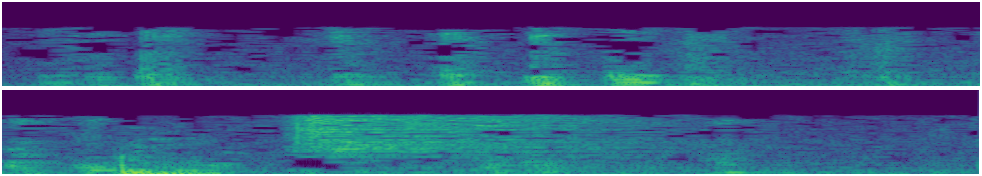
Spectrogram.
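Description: Muffled pig grunts and oinks come in short repeated bursts, broken by a heavy low thump and a few seconds of rough, noisy rustling. No one speaks.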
